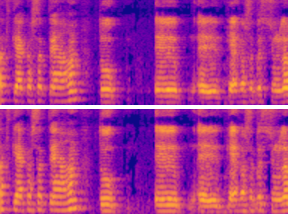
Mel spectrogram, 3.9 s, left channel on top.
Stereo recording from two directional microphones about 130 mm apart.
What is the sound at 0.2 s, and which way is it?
Speech, 25° left (ahead or behind).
